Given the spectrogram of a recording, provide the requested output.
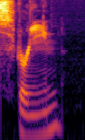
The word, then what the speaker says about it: Skrine: Bryce Callahan going to Denver, who was their good player there, and now they're replacing him with Buster Skrine. – Mm-hmm. – By the way, $21 million contract. – technically pronounced screen.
